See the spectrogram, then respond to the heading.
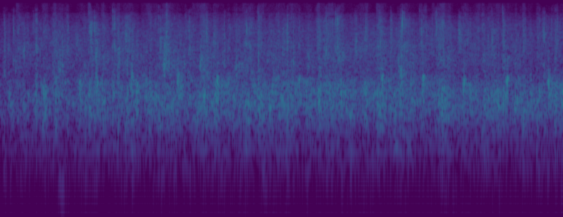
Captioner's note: applause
